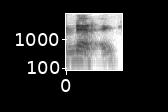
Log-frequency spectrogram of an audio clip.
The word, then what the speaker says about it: knitting: And it's like, "Yeah, because it's a silent K, like you're not knitting, you're knitting."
